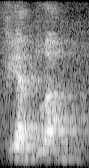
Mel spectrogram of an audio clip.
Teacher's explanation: la doble L se pronuncia dl o tl en algunos casos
